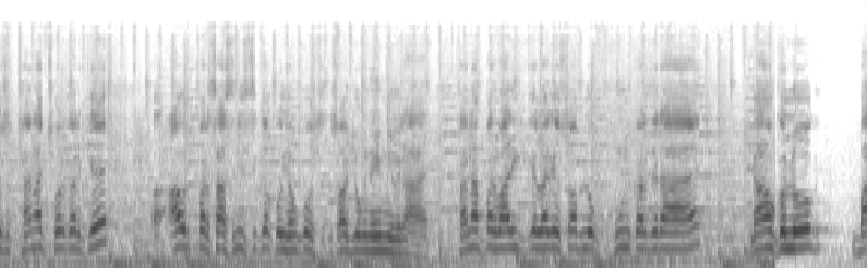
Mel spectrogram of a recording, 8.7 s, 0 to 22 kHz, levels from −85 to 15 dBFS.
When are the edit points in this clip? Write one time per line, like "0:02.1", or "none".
none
